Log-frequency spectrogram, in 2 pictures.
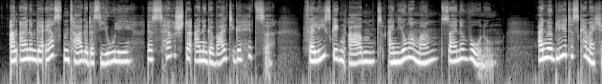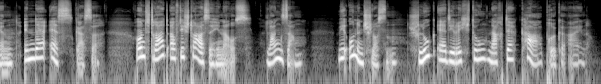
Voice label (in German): Erzählertext; Demo-Erzählertext; Schuld und Sühne kurz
